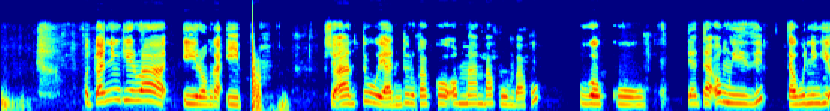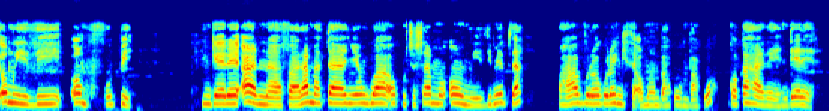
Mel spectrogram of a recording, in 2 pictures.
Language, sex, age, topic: Oshiwambo, female, 18-24, agriculture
